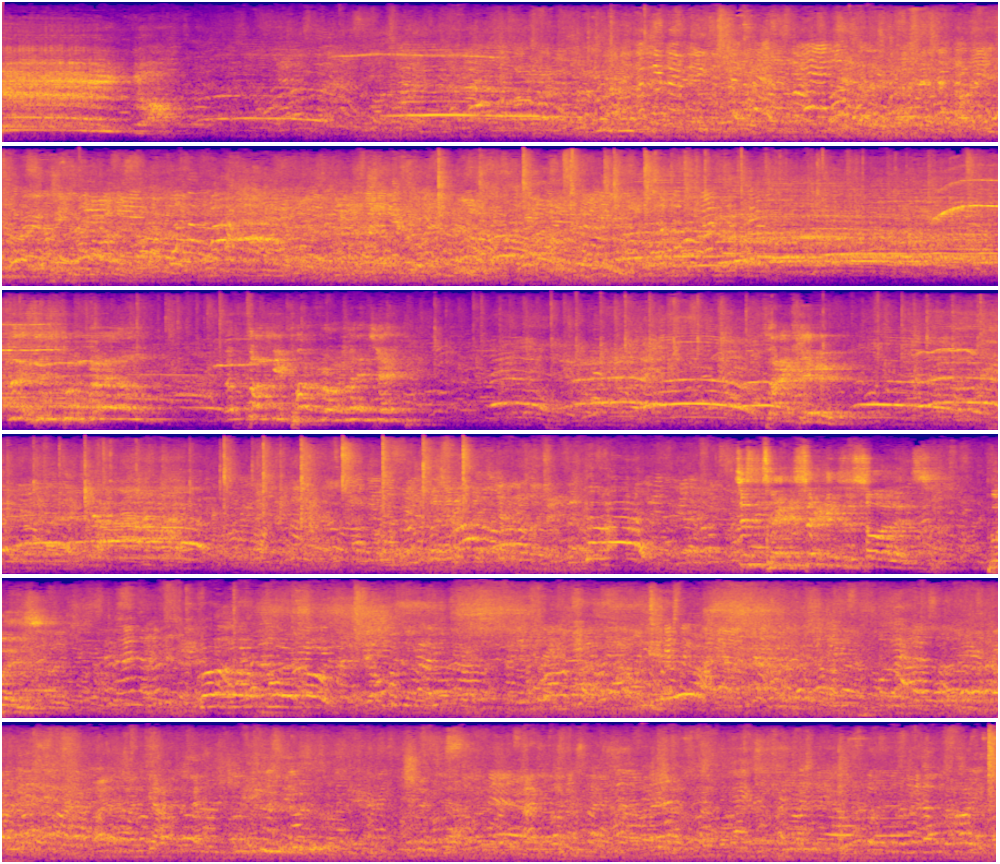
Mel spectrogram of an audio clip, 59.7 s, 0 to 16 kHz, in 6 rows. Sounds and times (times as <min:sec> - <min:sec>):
Speech: 0:20.0 - 0:24.2, 0:33.0 - 0:59.7.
